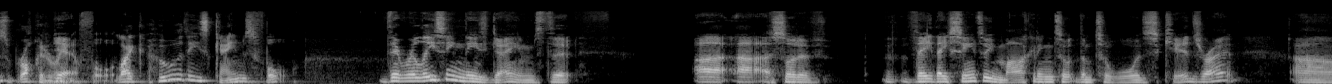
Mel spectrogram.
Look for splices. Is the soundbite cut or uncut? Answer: uncut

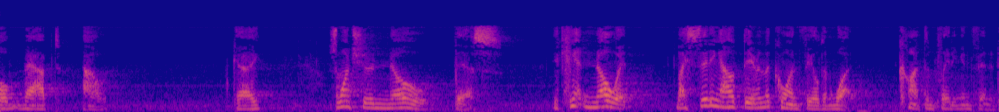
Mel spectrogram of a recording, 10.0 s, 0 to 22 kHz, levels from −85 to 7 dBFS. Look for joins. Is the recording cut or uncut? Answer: cut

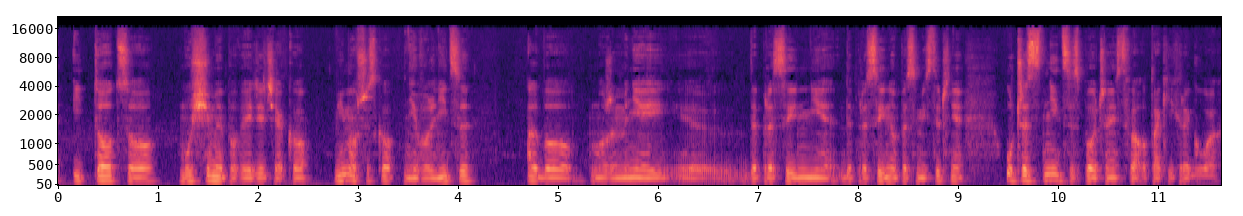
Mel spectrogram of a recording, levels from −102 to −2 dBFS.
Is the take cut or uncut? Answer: uncut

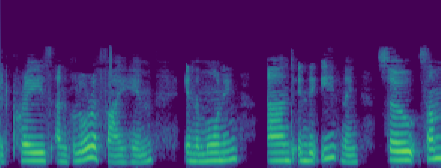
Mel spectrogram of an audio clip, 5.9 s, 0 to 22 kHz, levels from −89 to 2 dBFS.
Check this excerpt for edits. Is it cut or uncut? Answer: uncut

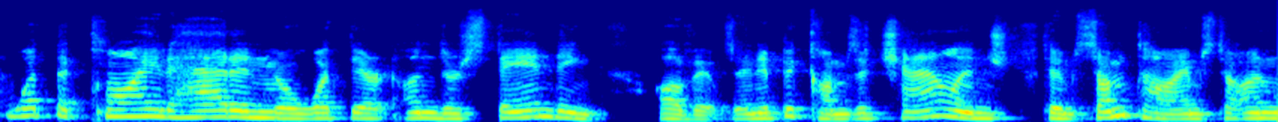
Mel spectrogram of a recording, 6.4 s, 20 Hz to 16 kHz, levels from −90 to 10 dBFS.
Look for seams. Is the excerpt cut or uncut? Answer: cut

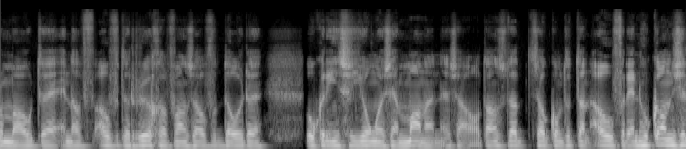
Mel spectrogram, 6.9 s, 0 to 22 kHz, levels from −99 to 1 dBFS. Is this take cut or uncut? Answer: cut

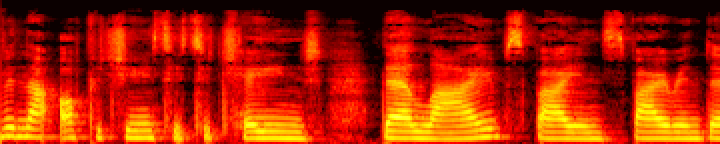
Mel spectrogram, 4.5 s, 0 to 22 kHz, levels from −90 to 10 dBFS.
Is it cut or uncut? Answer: uncut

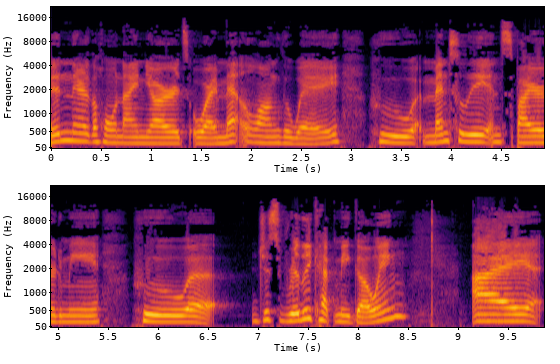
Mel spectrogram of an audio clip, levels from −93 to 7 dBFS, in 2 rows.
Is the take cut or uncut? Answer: uncut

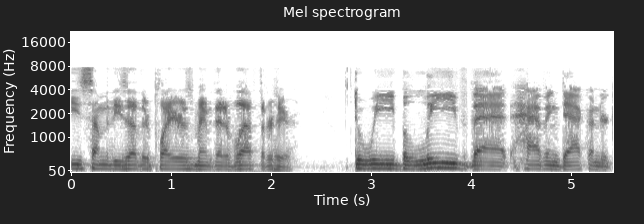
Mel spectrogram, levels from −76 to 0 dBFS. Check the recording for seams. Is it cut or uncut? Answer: cut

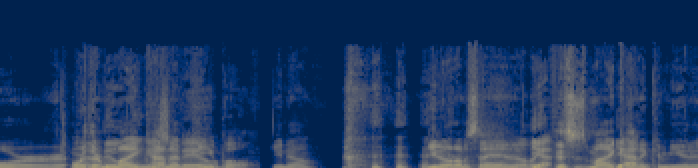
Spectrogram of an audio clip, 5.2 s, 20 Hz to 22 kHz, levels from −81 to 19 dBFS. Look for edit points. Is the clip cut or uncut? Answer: cut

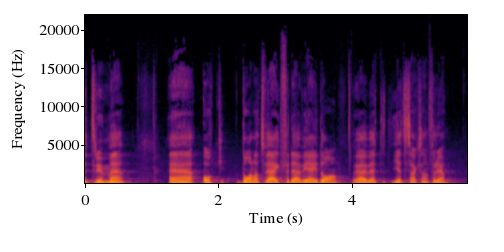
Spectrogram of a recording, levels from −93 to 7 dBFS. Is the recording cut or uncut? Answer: uncut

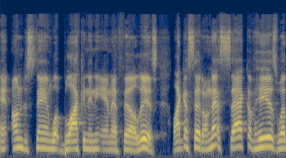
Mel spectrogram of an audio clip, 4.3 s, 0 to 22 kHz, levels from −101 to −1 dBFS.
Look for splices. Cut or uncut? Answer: uncut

